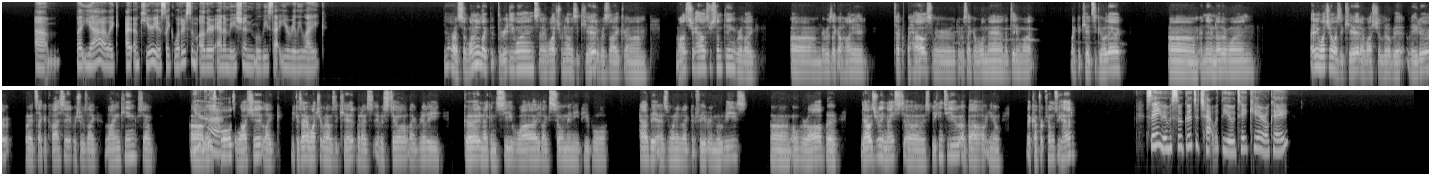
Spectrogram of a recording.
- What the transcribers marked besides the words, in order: other background noise
- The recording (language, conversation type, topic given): English, unstructured, What comfort films do you rewatch on rainy days?
- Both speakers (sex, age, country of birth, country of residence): female, 30-34, United States, United States; male, 25-29, United States, United States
